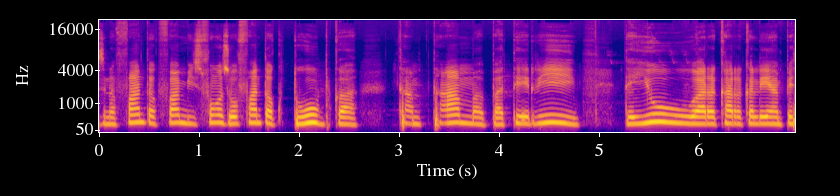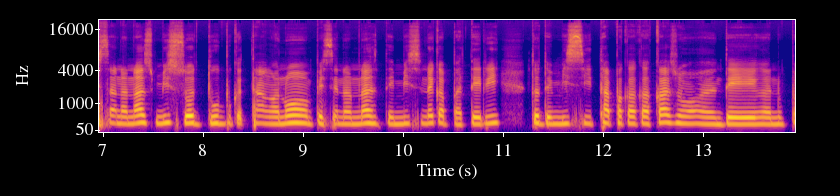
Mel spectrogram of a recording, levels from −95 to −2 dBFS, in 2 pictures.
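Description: No technical faults can be heard anywhere in this recording.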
